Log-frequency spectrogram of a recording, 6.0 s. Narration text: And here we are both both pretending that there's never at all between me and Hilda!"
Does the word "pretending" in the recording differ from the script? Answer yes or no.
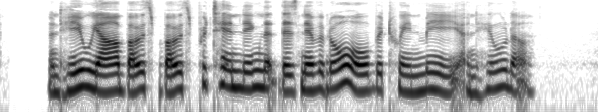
no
